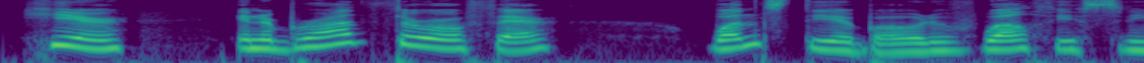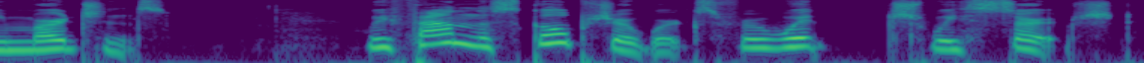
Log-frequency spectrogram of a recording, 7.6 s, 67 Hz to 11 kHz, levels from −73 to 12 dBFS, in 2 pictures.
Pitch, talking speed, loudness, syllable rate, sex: 225 Hz, 165 wpm, -19 LUFS, 5.9 syllables/s, female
